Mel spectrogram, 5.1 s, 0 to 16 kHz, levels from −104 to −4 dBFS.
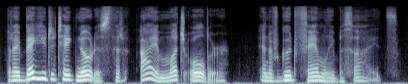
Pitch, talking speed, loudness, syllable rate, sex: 175 Hz, 200 wpm, -19 LUFS, 5.6 syllables/s, female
